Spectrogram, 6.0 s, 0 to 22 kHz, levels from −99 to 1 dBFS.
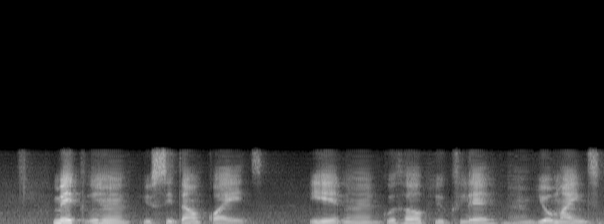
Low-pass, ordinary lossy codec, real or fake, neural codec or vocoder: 7.2 kHz; none; fake; codec, 16 kHz, 0.3 kbps, FocalCodec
